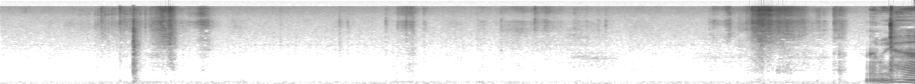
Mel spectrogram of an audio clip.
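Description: A large sheet of paper rustles softly as a hand moves it.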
